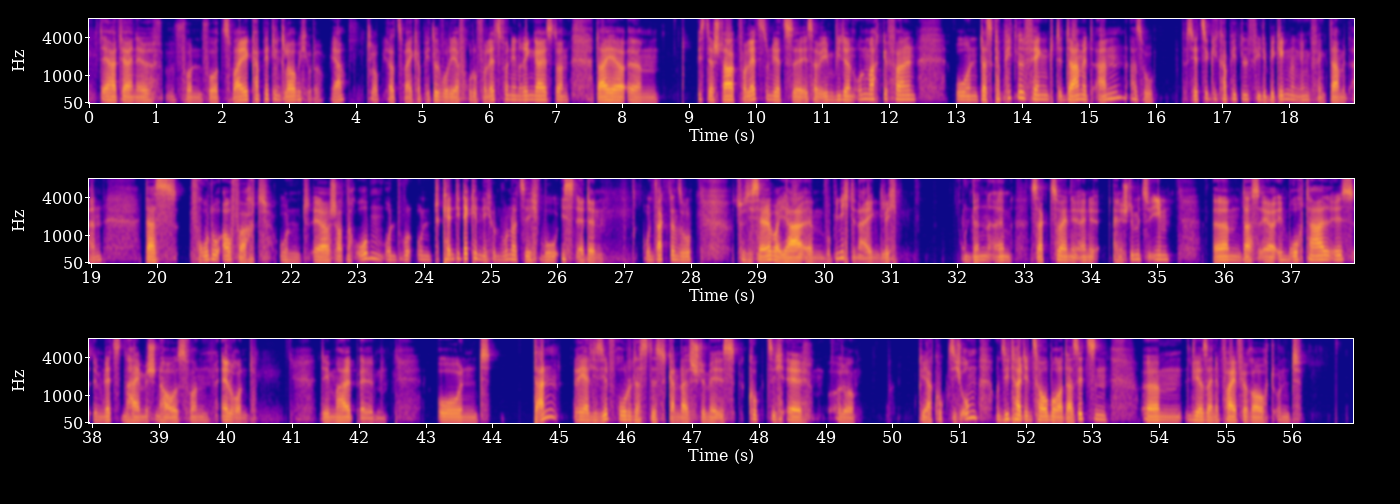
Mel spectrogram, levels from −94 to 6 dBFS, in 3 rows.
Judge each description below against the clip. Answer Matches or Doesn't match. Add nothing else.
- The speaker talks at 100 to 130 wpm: Doesn't match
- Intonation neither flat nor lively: Matches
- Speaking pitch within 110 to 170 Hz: Matches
